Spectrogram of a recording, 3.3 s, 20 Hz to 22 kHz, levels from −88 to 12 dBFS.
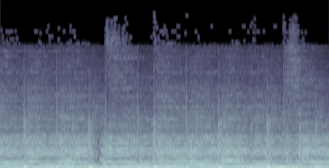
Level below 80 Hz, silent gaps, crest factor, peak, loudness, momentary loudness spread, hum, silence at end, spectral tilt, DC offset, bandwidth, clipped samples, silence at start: -20 dBFS; none; 10 dB; 0 dBFS; -10 LUFS; 1 LU; none; 0 s; -5 dB/octave; under 0.1%; 19 kHz; under 0.1%; 0 s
